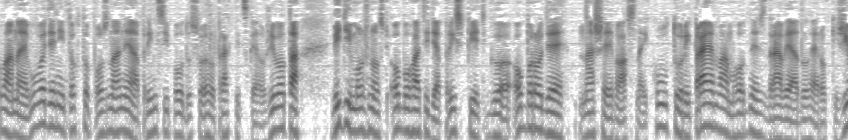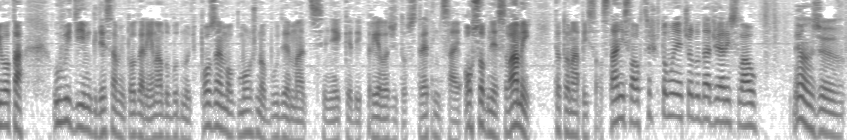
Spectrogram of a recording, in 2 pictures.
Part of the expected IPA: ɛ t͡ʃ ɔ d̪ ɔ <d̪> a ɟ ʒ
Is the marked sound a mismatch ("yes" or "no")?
no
